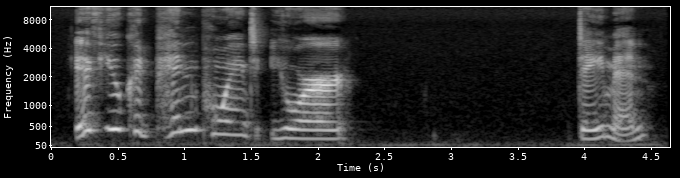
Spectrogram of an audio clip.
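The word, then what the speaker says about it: daemon: you could pinpoint your Damon it's Damon it's not Diamond I pronounced that wrong it's Damon if you could pinpoint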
